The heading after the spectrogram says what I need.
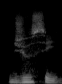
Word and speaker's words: JuiSci: I never know, but actually, it's the compression of juice of science. JuiSci, juice of science.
